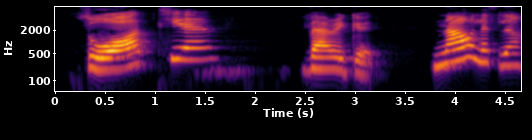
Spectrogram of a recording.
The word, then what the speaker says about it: 昨天: The word of the day is 昨天. I will teach you how to pronounce it, how to write it, and how to use it.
